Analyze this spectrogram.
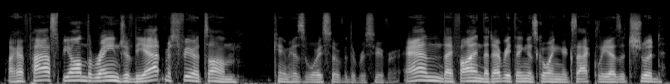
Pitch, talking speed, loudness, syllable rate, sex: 140 Hz, 240 wpm, -19 LUFS, 6.6 syllables/s, male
